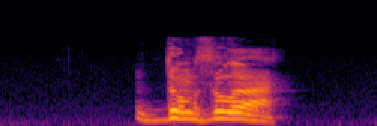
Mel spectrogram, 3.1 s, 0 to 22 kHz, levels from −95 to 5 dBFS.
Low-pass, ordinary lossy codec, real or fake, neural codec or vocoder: 7.2 kHz; none; real; none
